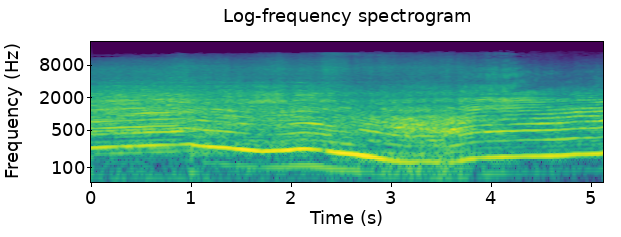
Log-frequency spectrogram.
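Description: A rally car roars past close by.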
